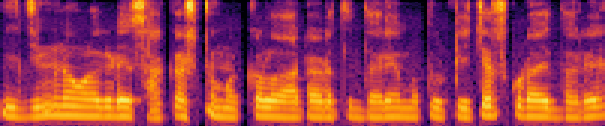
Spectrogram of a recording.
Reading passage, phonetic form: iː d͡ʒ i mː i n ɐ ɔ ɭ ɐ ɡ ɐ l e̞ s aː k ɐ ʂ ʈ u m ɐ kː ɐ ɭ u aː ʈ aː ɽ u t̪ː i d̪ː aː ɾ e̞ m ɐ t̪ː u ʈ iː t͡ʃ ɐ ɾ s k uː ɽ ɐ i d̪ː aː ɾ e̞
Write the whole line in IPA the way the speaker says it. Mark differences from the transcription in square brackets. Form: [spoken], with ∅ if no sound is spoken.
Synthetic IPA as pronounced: iː d͡ʒ i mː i n ɐ ɔ ɭ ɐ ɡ ɐ [ɽ] e̞ s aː k ɐ ʂ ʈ u m ɐ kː ɐ ɭ u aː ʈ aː ɽ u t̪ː i d̪ː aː ɾ e̞ m ɐ t̪ː u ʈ iː t͡ʃ ɐ ɾ s k uː ɽ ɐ i d̪ː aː ɾ e̞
